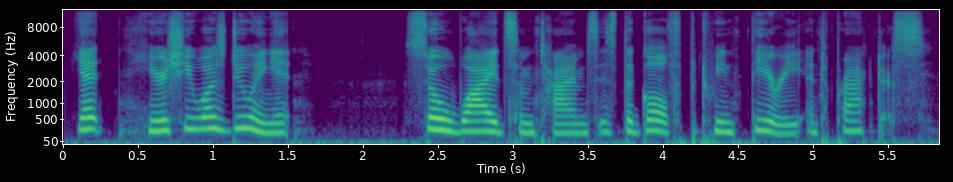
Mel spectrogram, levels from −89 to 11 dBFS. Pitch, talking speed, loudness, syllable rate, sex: 230 Hz, 165 wpm, -19 LUFS, 5.2 syllables/s, female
